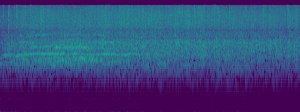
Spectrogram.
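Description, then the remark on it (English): An audience applauds steadily as comedian Don Reed, Oakland's master storyteller, is introduced, a dense wash of many hands clapping at a constant, fairly loud level throughout, with a faint whistle-like tone early on and no one speaking. “Clap for you.”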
